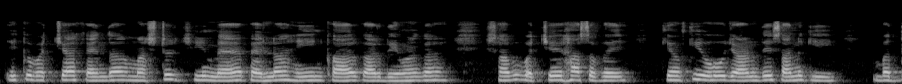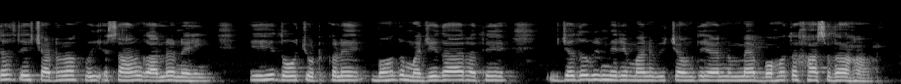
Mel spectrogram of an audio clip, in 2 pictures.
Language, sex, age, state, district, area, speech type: Punjabi, male, 30-45, Punjab, Barnala, rural, spontaneous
